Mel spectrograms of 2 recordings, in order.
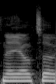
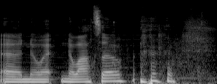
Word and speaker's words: Naoto: I think it's Naoto, is that how you pronounce it? Because I think I've been pronouncing it Noato. So you guys did let me know but I was saying it wrong, which I knew I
